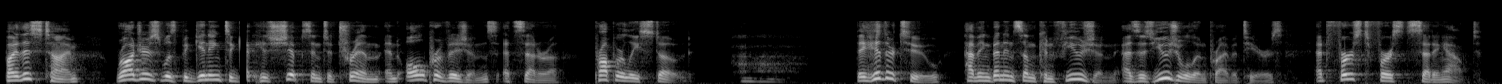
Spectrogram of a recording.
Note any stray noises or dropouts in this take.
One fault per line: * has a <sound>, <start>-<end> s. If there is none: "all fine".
* has a dropout, 2.4-2.5 s
* has a sigh, 7.3-8.1 s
